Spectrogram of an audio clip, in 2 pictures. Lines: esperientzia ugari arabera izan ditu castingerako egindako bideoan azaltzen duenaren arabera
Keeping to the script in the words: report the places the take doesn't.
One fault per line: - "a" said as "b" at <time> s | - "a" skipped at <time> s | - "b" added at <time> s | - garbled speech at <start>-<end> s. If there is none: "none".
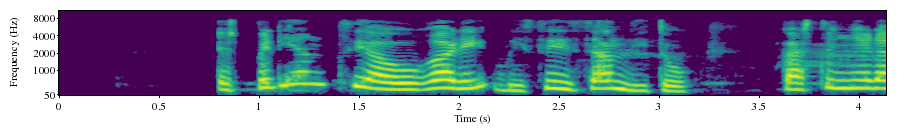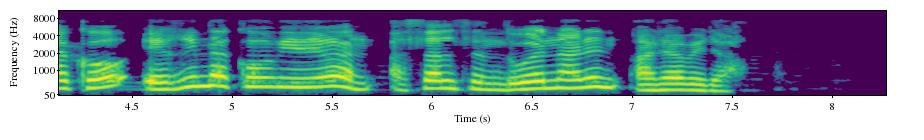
- "arabera" said as "bizi" at 2.3 s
